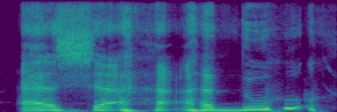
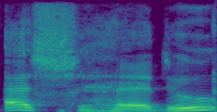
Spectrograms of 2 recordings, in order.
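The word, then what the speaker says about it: أشهد: Ashahadou. Tu prononces mal, tu es en enfer. C'est Ashhadu. Ashhadu. Non, Ashhadu.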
